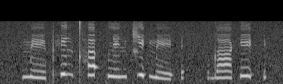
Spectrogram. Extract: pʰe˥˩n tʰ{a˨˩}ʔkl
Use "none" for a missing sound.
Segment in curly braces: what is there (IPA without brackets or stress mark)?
a˦˥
